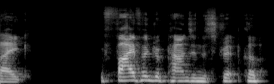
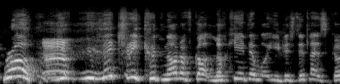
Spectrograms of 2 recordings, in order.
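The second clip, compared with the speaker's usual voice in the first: disbelief; 8 semitones higher, 3 dB louder than usual. Retold or imitated. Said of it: "I'm sitting there like".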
